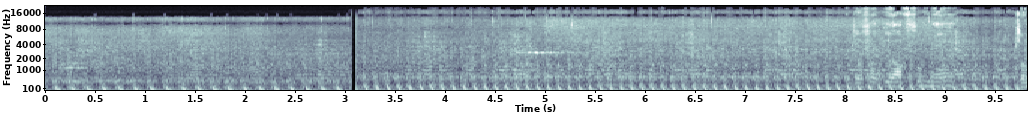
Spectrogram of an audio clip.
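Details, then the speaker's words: Royal Enfield Classic 350 rear brake noise: steady low "gh-gh" thumping, about three a second, as the rear brake drags lightly on a turning wheel with light brake applied; brake cable slack is the cause. "रही है घ घ की आवाज आ रही है अभी मैं स्लो मोसम में दिखा रहा हूं आप देखिए किस तरह की आवाज आ रही है"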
